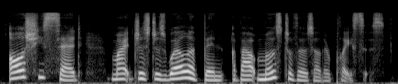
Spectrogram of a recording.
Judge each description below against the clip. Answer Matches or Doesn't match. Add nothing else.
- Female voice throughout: Matches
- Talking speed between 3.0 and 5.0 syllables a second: Doesn't match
